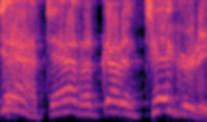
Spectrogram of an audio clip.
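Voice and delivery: put-on very high, proud little kid boasting voice. Retelling a son's reply after a race: imitating a proud five-year-old. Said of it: "so proud that he has integrity".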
